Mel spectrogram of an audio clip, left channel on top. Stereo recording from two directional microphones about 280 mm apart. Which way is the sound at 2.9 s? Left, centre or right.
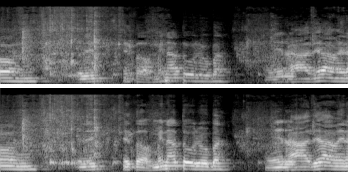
Centre.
